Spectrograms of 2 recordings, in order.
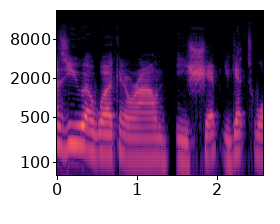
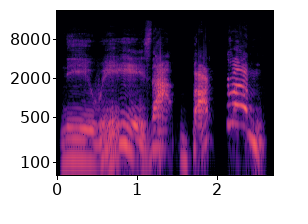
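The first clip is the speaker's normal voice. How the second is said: slow, rising call of surprise; a stranger calling out in disbelief; 2 semitones higher, 5 dB louder, much slower than usual. Acted. NPC calls out on the docks.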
